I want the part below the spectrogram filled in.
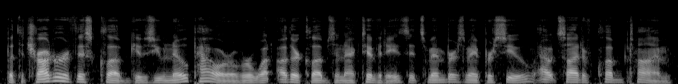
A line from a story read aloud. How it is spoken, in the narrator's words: said in a calm voice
